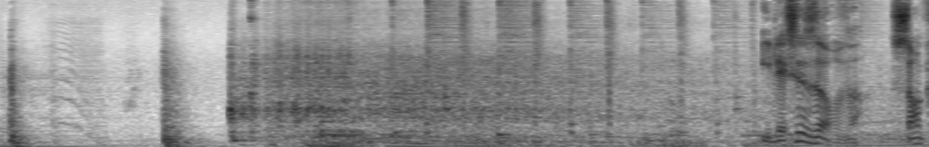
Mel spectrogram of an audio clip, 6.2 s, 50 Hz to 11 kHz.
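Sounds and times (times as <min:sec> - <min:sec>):
sharp clunks: 0:00.1 - 0:01.8
Renault R5 car engine cranking, catching and idling: 0:00.2 - 0:06.1
speech: 0:05.1 - 0:06.1.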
